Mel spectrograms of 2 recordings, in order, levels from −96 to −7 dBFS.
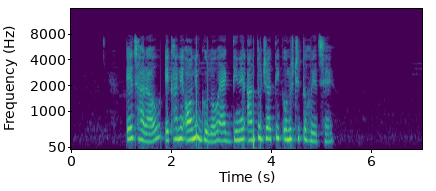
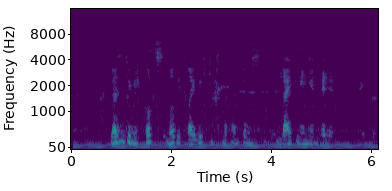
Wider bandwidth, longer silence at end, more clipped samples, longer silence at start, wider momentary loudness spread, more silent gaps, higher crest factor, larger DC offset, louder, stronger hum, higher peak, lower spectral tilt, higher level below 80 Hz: second, 8 kHz vs 10.5 kHz; first, 1.8 s vs 0 s; neither; first, 1.1 s vs 0.05 s; second, 10 LU vs 13 LU; neither; second, 16 dB vs 22 dB; neither; first, -27 LUFS vs -60 LUFS; neither; first, -12 dBFS vs -40 dBFS; second, -4.5 dB/octave vs -7 dB/octave; first, -60 dBFS vs -80 dBFS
